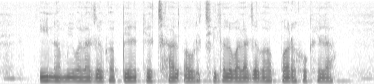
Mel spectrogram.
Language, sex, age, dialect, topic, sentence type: Bhojpuri, male, 18-24, Southern / Standard, agriculture, statement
